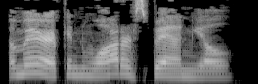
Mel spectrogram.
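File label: "american water spaniel", English, British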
